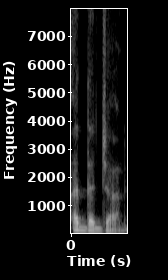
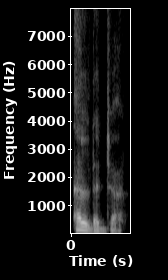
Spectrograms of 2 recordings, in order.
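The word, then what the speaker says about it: al-Dajjal: say add that job because in Arabic here there is L there is L but they are trying to suppose they to teach you how to pronounce it so at that job they make it shorter but the fact it is al dajjal so we'll come to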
